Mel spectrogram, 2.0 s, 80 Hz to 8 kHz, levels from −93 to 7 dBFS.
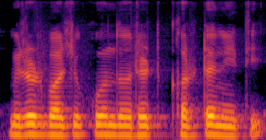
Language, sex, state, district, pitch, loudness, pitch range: Kannada, male, Karnataka, Koppal, 155 Hz, -16 LUFS, 155-165 Hz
